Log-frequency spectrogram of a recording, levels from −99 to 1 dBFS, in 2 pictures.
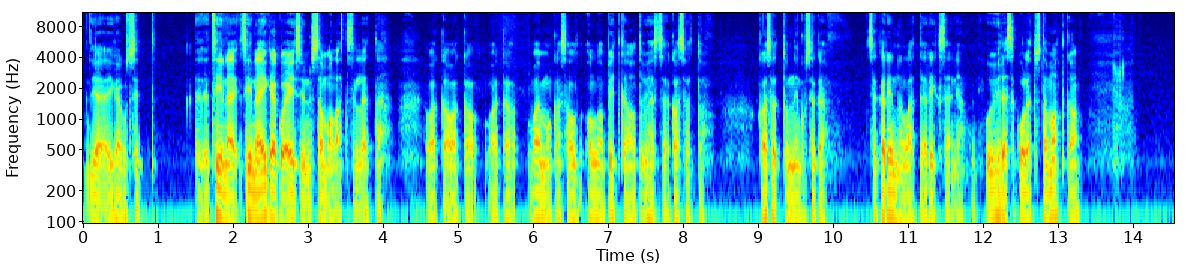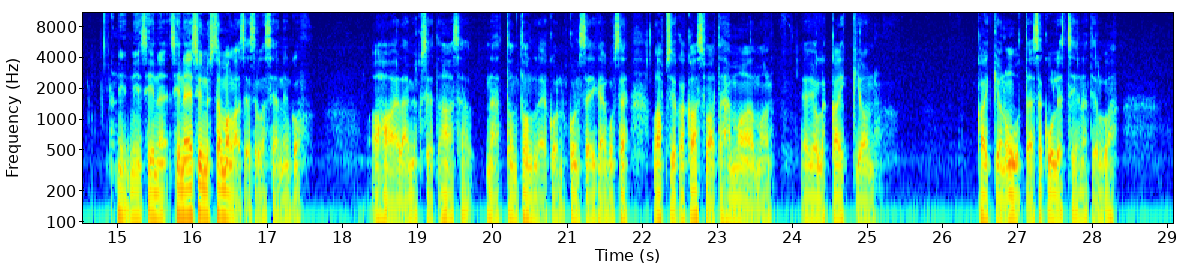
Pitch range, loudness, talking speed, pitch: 90-105 Hz, -30 LUFS, 160 wpm, 95 Hz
